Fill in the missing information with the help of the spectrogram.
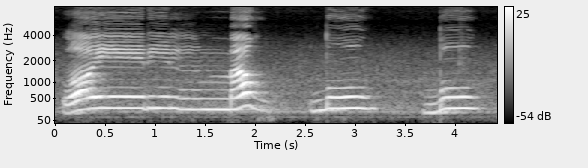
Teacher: jangan bagi qalqalah kepada huruf ghain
